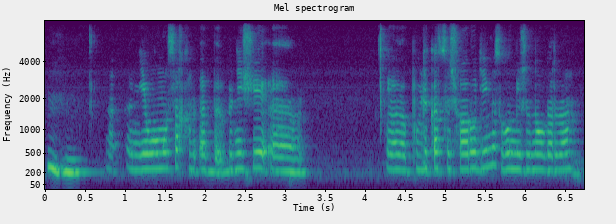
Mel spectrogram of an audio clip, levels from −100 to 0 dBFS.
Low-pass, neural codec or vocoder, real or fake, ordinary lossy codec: none; none; real; none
